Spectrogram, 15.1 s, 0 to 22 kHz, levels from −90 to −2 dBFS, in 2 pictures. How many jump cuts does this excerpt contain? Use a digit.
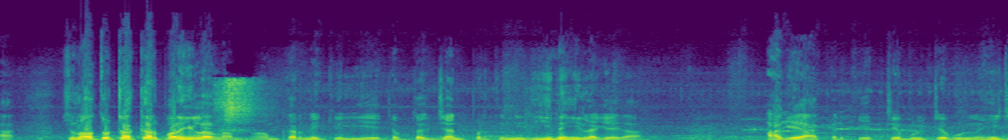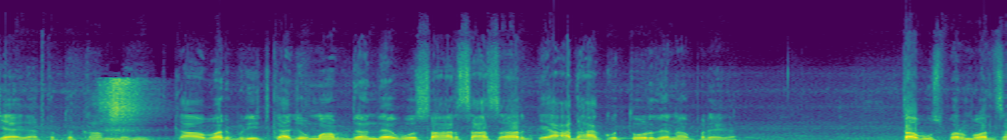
2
